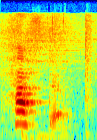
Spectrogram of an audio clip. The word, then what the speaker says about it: have to: The next example is have to. So now this one is definitely going to sound like instead of have and to, but it's pronounced with an F.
